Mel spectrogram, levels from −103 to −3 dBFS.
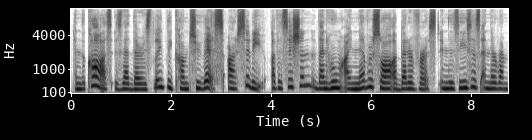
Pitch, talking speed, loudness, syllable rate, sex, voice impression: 255 Hz, 190 wpm, -17 LUFS, 5.1 syllables/s, female, feminine, adult-like, tensed, bright, soft, friendly, reassuring, slightly unique, elegant, lively, kind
